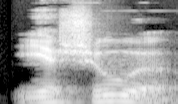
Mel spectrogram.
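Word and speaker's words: ישוע: Existem algumas dúvidas sobre a pronúncia correta, mas o nome dele quer dizer... Jesus é o Deus que salva, ou Deus Salvador. Yeshua, alguma coisa parecida com isso, a pronúncia correta.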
